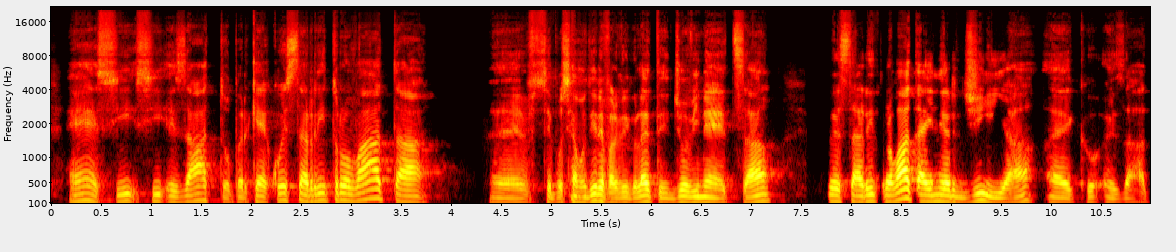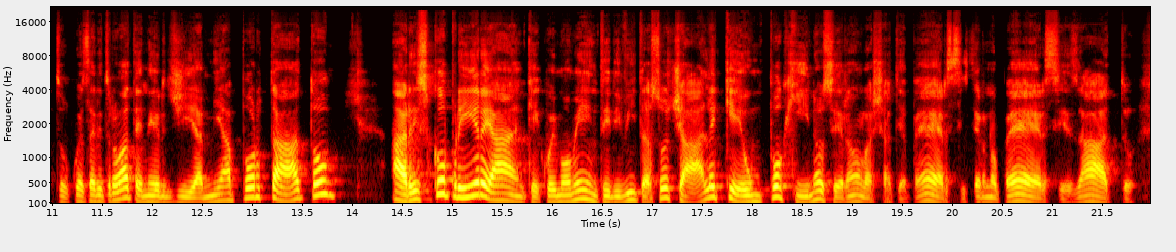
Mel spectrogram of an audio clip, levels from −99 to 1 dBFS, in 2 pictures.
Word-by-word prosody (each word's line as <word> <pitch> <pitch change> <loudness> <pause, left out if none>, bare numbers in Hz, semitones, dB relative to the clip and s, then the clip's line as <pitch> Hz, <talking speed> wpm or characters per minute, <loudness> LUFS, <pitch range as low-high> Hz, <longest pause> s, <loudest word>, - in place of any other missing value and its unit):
Eh 130 +1 -5
sì, 130 +4 -5
sì, 130 0 -6
esatto, 125 +5 -4
perché - - -3
questa 145 -1 0
ritrovata, 140 -2 0 0.6
ehm, 95 -2 -6
se 85 - -6
possiamo 105 - -1
dire 130 +4 +3
fra 100 - +2
virgolette, 105 0 +1
"giovinezza", 110 +3 0 0.5
questa 125 -2 +1
ritrovata 130 +5 +5
energia 120 -4 0
ecco, 100 0 -4
esatto, 95 -3 -9
questa - - -2
ritrovata 150 +10 +2
energia 110 -3 -2
mi 115 +6 -6
ha 145 +1 -1
portato 205 - +2 0.5
a - - +8
riscoprire 220 - +5
anche 125 -7 +1
quei 120 +2 -3
momenti 125 -2 -2
di 110 0 -5
vita 150 +5 -2
sociale 200 +2 0
che, 190 -11 +1
un 120 0 -1
pochino, 170 - 0
si 420 - -3
erano 475 - -4
lasciati - - -9
a - - -12
persi, - - -4
si - - -23
erano - - -6
persi, - - 0
esatto; 445 +1 -3
130 Hz, 125 wpm, -24 LUFS, 110-175 Hz, 0.6 s, a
